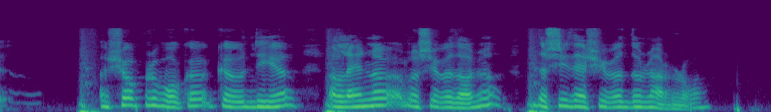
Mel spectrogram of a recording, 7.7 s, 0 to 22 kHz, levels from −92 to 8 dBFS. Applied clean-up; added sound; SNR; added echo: none; Whoosh, swoosh, swish; 4 dB; none.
